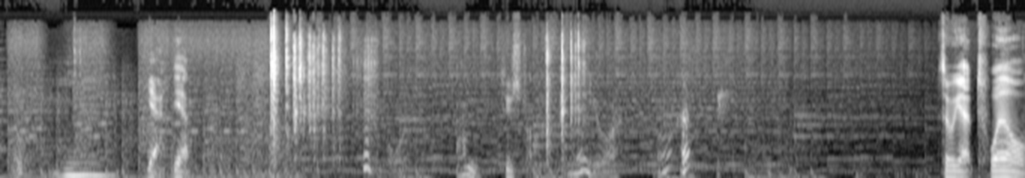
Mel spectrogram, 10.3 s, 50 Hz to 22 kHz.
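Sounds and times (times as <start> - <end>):
speech: 1.5 - 2.0, 3.6 - 3.8, 4.6 - 7.0, 9.4 - 10.2
dice clattering across a tabletop: 2.7 - 3.8, 5.4 - 6.0.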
